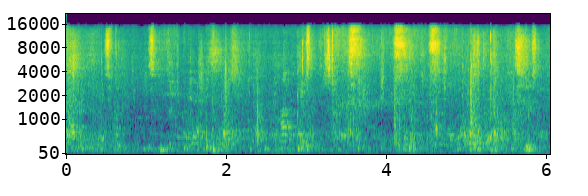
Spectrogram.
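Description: Kicking drill: scattered sharp slaps and thuds of kicks landing on hand-held kick pads and bare feet on a wooden floor, amid overlapping voices.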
